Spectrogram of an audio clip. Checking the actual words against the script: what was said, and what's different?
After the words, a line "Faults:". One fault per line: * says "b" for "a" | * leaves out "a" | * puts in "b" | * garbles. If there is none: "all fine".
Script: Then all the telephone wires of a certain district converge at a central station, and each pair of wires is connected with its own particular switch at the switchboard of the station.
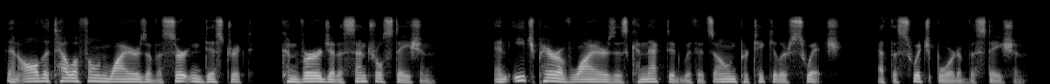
Then all the telephone wires of a certain district converge at a central station, and each pair of wires is connected with its own particular switch at the switchboard of the station.
Faults:
all fine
